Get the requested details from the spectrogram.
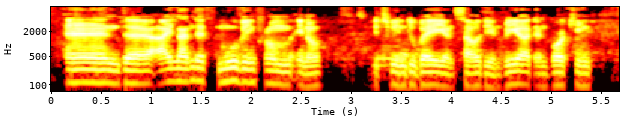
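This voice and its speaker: Noticeable background noise sits behind this man. He speaks at a fairly low pitch and moderate pace, with fairly even intonation. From Germany. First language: German. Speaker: media technology executive. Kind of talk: podcast interview. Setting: trade show stand. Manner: halting.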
